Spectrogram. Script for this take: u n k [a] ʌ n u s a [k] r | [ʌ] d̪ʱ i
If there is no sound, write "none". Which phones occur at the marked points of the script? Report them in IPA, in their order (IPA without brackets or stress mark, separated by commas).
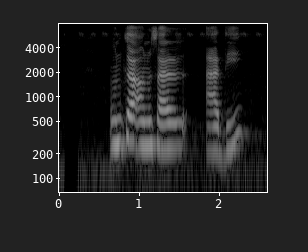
a, none, a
